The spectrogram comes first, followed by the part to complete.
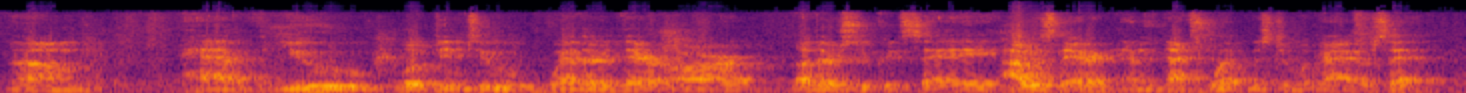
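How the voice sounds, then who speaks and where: Deep-voiced judge in an echoey courtroom. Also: male voice, flat delivery, a bit bright. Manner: measured, wry, halting with fillers. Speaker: trial judge. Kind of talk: courtroom proceedings. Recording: distant roomy courtroom audio with noise.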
